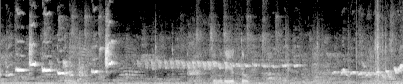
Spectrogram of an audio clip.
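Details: White-rumped shama in morning pastol song, played to rouse a juvenile shama: loud clear whistles open, followed by a long quieter trill and later slurred rising notes, over a soft background hum.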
